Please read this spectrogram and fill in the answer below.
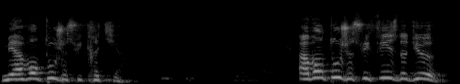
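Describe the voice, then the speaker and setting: A man's voice: very high voice, measured pace. A man from Algeria preaching a sermon in church, chatting directly with the congregation and building up to emphatic declarations. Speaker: pastor.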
